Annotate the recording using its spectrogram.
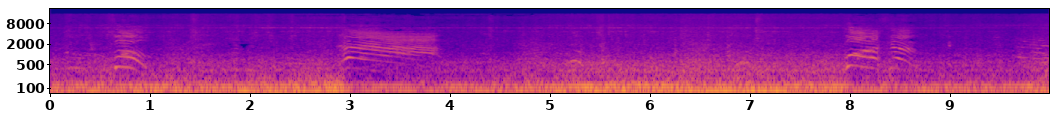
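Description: Aircraft engines roar steadily and loudly.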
